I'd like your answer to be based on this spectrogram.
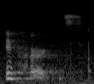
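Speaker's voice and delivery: breathy whisper, barely there. Real, not acted. Mother admitting to the congregation that it hurts, whispered. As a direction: let it fall to a whisper of pain.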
